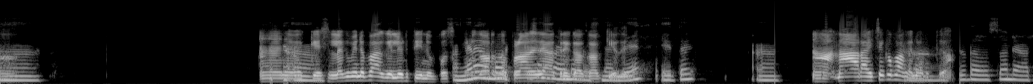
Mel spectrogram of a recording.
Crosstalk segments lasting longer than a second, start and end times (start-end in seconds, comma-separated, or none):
4.5-5.9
